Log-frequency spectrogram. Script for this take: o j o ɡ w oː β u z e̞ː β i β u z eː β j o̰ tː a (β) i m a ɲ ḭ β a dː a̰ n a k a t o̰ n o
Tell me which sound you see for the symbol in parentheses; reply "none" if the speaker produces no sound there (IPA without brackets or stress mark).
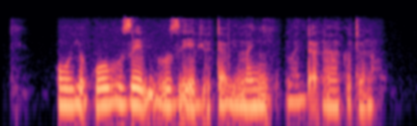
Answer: β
